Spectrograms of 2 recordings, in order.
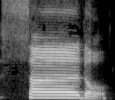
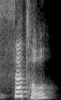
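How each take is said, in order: First: The T is pronounced as a quick flap. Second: The T is pronounced as a clear T. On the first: "In American English, this T becomes a flap T" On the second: "we have this T sound... So you could say subtle"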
